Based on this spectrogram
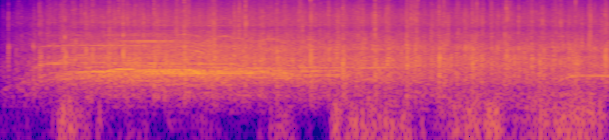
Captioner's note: audience applauding; audience cheering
